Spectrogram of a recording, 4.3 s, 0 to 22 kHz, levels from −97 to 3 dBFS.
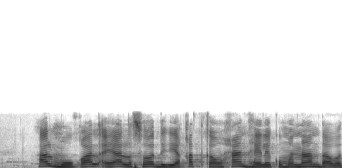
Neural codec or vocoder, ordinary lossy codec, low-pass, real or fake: none; none; 7.2 kHz; real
